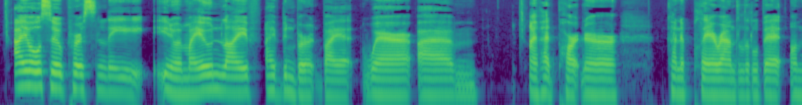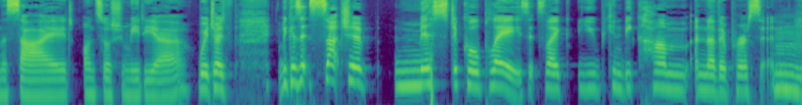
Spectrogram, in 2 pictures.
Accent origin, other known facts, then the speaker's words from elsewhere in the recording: United States; I also have a podcast called Psycho Mama, and I am American, but I've lived in this country like 30 years.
